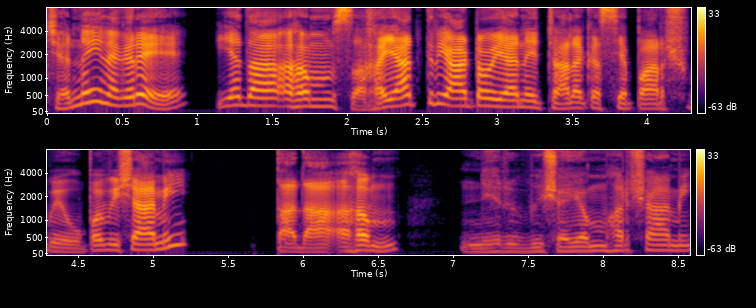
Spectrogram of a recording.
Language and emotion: Sanskrit, happy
